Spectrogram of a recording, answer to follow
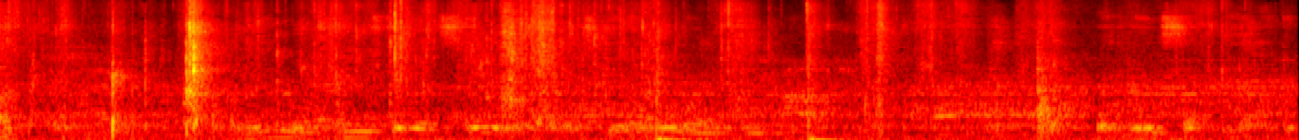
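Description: Cardboard hobby box being pulled open and its foil card packs slid out and handled: light scattered rustles and clicks, the sharpest a snap about a second in.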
